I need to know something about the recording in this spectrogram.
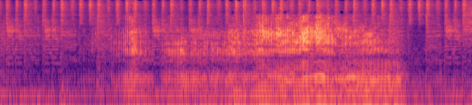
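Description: Background music over dirt bike engines revving up and down. From about three seconds in the engines grow louder with a wavering pitch, then drop away suddenly near the end.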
